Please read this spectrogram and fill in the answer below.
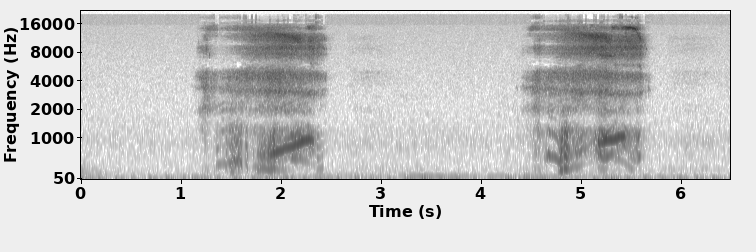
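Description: Two long, rattly, wheezy breaths about three seconds apart from a small dog asleep; harmless snoring.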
